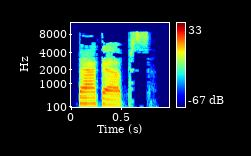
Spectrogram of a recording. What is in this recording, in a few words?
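"backups", British English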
